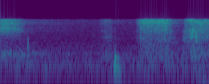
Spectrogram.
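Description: Breathy, mostly voiceless laughter in a few short bursts of air, the longest about halfway through.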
